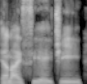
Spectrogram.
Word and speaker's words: niche: And then Your Gift is Your Niche, NICHE, or niche. I just did it because it rhymes.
